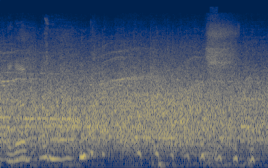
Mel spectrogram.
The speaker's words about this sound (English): Oh, congratulations. Wait, I'll find some applause.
